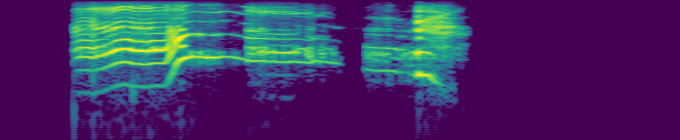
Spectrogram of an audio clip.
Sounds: Sigh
